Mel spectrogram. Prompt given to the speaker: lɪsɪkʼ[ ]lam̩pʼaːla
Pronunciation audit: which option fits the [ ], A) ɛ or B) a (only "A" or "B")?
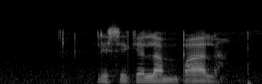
A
